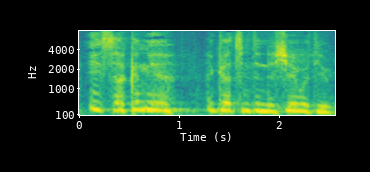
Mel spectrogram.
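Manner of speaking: high, hushed mobster rasp; a hammed-up Godfather voice; Godfather impression. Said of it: "Probably like The Godfather".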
